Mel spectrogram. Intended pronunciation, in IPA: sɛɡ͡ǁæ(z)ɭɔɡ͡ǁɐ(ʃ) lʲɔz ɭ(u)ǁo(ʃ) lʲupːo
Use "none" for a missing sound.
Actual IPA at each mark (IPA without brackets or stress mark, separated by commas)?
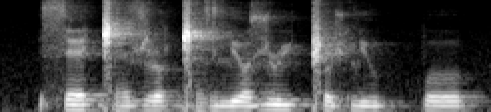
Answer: z, z, y, ʃ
